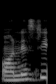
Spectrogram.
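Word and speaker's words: honesty: When we show kindness, ऑनेस्टी, H silent है, ऑनेस्टी and compassion.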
